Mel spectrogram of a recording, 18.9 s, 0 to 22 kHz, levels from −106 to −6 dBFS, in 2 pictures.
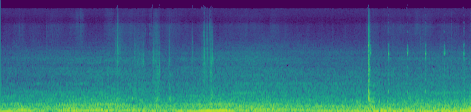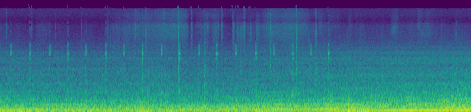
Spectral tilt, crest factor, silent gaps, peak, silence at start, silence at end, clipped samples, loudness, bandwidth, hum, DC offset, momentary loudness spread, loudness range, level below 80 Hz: -8.5 dB/octave; 16 dB; none; -8 dBFS; 0 s; 0 s; under 0.1%; -26 LUFS; 8.8 kHz; none; under 0.1%; 8 LU; 5 LU; -26 dBFS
